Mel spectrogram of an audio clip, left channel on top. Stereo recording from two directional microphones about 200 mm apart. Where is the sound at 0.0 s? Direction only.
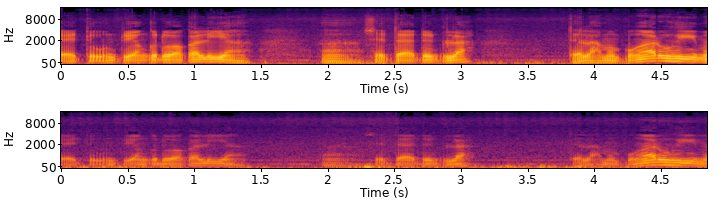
40° left (ahead or behind).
